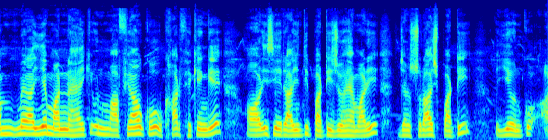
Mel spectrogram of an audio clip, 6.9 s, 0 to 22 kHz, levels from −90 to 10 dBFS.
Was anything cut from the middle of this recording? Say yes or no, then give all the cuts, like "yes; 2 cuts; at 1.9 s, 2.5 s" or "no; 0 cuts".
no; 0 cuts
